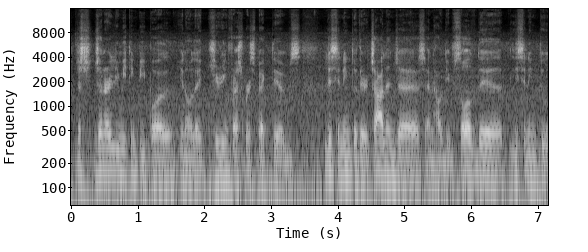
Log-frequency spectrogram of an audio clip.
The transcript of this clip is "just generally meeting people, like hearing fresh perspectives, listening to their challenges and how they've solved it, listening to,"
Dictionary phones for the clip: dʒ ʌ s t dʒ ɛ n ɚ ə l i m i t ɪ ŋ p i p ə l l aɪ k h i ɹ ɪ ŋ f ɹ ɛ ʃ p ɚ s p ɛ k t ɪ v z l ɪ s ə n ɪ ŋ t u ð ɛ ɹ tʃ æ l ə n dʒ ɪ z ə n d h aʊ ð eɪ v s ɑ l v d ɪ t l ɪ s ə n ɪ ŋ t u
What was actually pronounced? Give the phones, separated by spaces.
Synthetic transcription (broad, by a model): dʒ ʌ s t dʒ ɛ n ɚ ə l i m i t ɪ ŋ p i p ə l l aɪ k h i ɹ ɪ ŋ f ɹ ɛ ʃ p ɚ s p ɛ k t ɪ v s l ɪ s ə n ɪ ŋ t u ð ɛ ɹ tʃ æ l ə n dʒ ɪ s ə n d h aʊ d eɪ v s ɑ l v d ɪ t l ɪ s ə n ɪ ŋ t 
